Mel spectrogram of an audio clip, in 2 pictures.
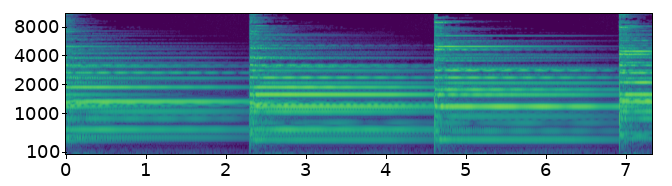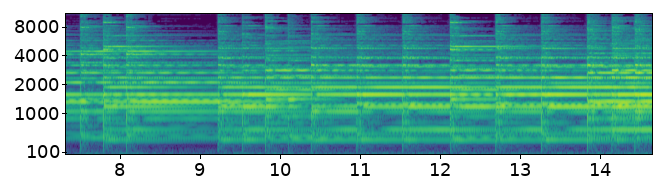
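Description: Two-octave handbell choir playing: chords struck about two seconds apart, each left to ring and fade, then from about seven seconds in a louder, quicker passage of repeated chords.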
